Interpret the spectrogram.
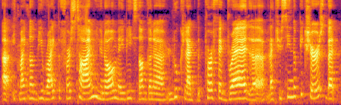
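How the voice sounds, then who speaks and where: A woman's voice: mid-range voice, normal speed, fairly bright tone, slight background noise, low-quality recording. A middle-aged woman from France with a French accent, chatting casually and explaining things step by step in her home kitchen, repeating points for emphasis. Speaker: cooking vlogger.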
